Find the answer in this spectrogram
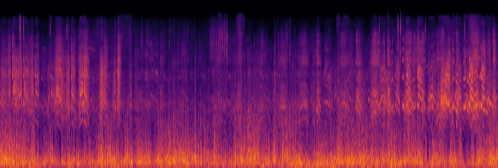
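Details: Chinstrap penguins mating in Antarctica; dense overlapping honking, braying calls from many birds at once, with a constant low rumbling background of wind or surf throughout.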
